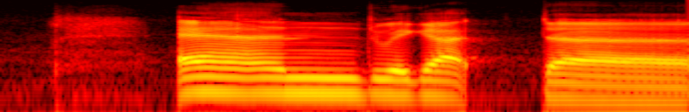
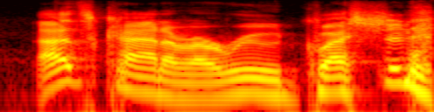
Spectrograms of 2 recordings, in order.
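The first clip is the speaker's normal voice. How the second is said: put-on louder Western old-timer; louder, playful Western accent; 3 semitones higher, 5 dB louder than usual. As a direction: play it as a Western movie old man, loud. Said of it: "doing a sort of Western accent".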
